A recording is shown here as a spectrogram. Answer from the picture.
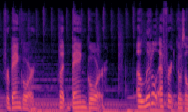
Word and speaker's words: Bangor: For example, the border town of Cala is not pronounced like the French city, but simply call us. And it's not Banger for Bangor, but Bangor.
